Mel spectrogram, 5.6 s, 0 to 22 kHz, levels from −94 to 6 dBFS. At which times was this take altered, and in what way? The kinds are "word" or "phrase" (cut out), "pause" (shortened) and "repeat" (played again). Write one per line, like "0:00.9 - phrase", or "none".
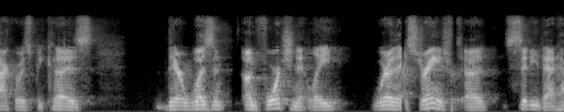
0:02.3 - pause
0:04.0 - word
0:04.5 - word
